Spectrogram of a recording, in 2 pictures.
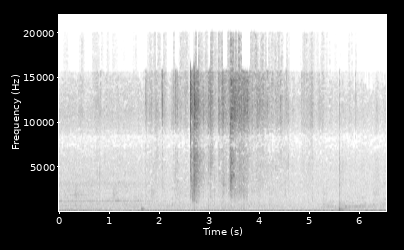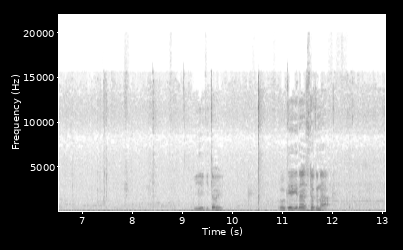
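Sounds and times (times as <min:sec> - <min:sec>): steady low hum: 0:00.0 - 0:13.0
packaging crinkle: 0:01.7 - 0:05.2.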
